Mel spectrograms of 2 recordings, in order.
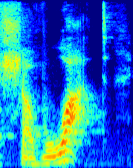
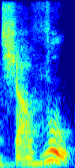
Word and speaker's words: Shavuot: The Moedim of Shavuot is going to happen. Shavut. Y'all can pronounce it how you want. Shavuot, Shavut.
